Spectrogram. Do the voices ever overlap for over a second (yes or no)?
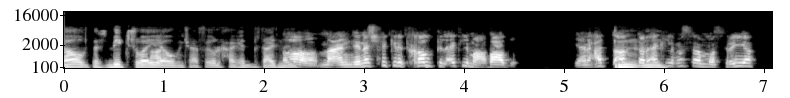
no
